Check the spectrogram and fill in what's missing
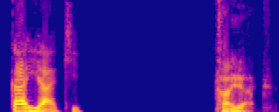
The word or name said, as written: Caiaque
